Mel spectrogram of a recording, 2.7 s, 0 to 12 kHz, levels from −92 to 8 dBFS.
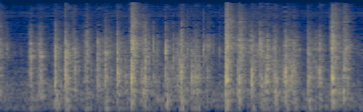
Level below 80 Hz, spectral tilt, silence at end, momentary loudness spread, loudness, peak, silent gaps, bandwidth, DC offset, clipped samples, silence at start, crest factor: -58 dBFS; -1.5 dB/octave; 0 s; 5 LU; -24 LUFS; -2 dBFS; none; 11.5 kHz; under 0.1%; under 0.1%; 0 s; 24 dB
